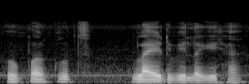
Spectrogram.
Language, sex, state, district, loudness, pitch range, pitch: Hindi, male, Uttar Pradesh, Saharanpur, -19 LUFS, 105-130 Hz, 105 Hz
